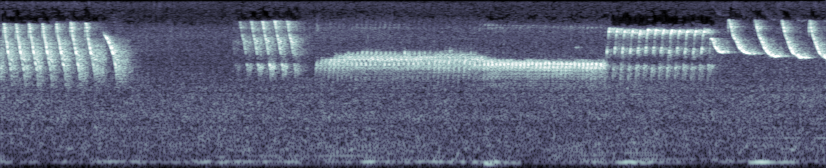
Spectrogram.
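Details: Canary long-roll tutor song for silent canaries: rapid trill, a gap, short trill, a long even buzzy tone lasting about three seconds, then a fast trill and swooping notes.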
